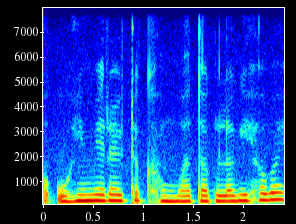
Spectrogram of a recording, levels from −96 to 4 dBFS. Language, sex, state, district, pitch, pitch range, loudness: Chhattisgarhi, female, Chhattisgarh, Sukma, 225 Hz, 215-235 Hz, -11 LUFS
